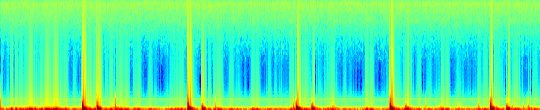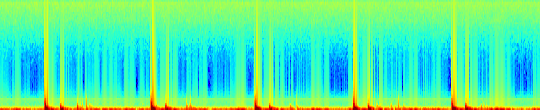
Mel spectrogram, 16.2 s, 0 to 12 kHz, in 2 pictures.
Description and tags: Heartbeat Steady
This is a imitative heartbeat recording. I recorded using a contact microphone (Korg CM-200) connected to my Focusrite 2i2 interface. I attached the microphone to the tip on my middle finger, then with my middle and index finger tapped gently where my finger meets my palm.
This recording features a steady Heartbeat rhythm.
I used a Low pass filter to remove most of the treble making the recording sound more accurate to an actual heartbeat. I also removed a low buzz caused by be having to crank the gain high to get my intended sound.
